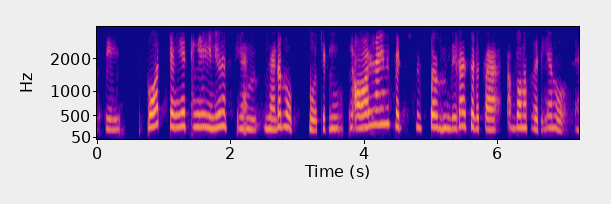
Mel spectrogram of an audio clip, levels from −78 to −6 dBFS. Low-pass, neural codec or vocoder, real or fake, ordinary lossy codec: 3.6 kHz; codec, 16 kHz, 1 kbps, FreqCodec, larger model; fake; none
